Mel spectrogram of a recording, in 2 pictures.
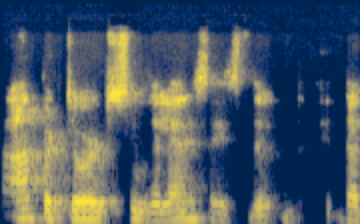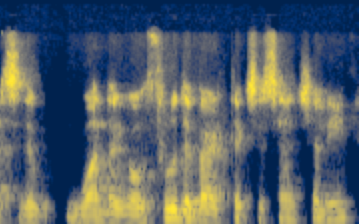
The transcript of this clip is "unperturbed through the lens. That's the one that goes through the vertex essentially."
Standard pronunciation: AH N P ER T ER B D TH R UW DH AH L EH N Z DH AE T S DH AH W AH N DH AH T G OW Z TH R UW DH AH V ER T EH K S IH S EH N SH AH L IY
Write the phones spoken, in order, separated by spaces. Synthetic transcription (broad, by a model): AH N P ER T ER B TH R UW DH AH L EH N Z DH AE T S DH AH W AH N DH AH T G OW TH R UW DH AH V ER T EH K S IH S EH N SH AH L IY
